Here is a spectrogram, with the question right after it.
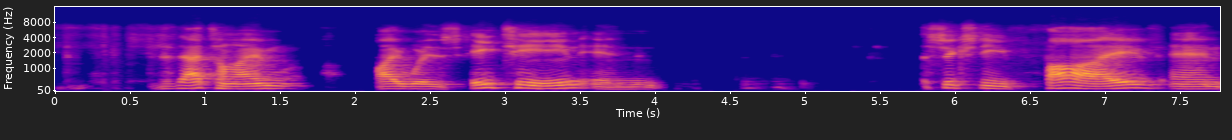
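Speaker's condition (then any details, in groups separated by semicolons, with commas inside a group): Stuttering; since childhood, uncle also stuttered, made to speak with marbles in mouth as child; 90% of speech stuttered into 20s, avoided speaking in class due to mockery; prolonged sounds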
